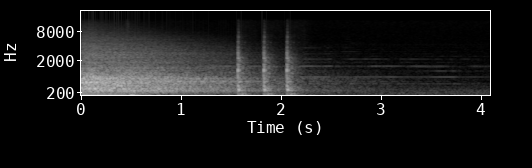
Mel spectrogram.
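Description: A soft whooshing swell of noise as the piano score ends, marking a scene transition, fading away over about two seconds. Three sharp clicks come in quick succession near the end of the fade.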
